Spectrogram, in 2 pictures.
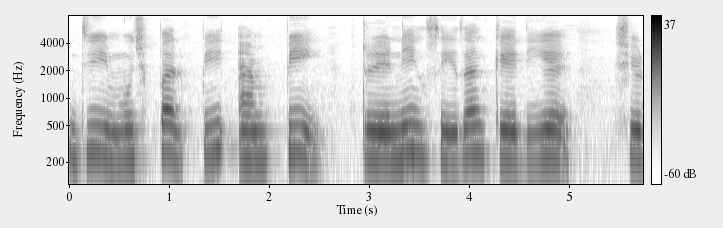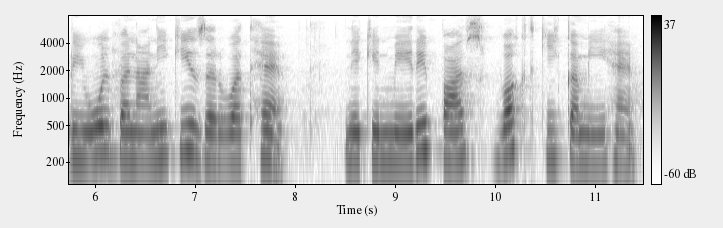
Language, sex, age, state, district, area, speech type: Urdu, female, 18-30, Bihar, Gaya, urban, spontaneous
